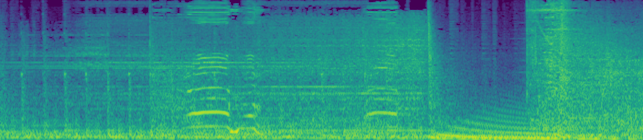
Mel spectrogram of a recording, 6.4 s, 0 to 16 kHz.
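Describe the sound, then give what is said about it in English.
Dom Mee's tiny 21-foot boat, the Little Mirka, pounded by hurricane-force storm winds in the North Atlantic: a constant heavy roar of wind and churning water, with high whistling gusts rising and falling and a loud sweeping whoosh near the end. “Pounded by hurricane-force winds in the North Atlantic, Dom Mee's tiny 21-foot boat, the Little Mirka, is the key to his survival.”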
